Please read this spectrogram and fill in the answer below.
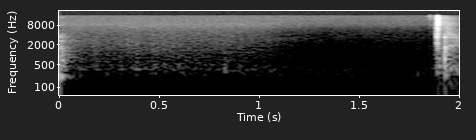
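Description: Near silence: room tone, with one brief click near the end.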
